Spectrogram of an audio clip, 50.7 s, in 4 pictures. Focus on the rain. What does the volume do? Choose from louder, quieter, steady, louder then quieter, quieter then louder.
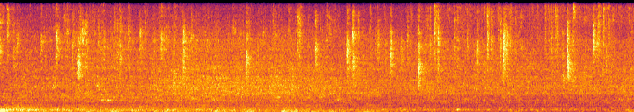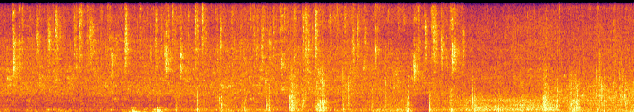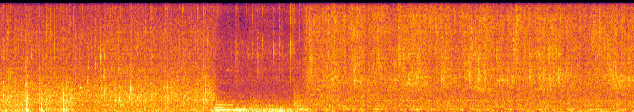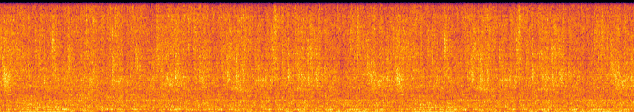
steady.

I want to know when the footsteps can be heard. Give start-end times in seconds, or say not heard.
15.2-26.9.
